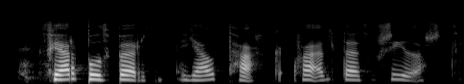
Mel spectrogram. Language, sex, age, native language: Icelandic, female, 30-39, Icelandic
